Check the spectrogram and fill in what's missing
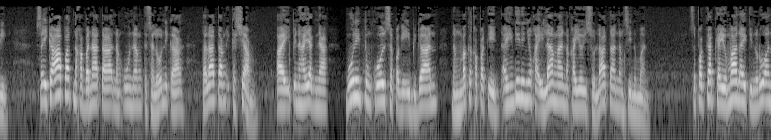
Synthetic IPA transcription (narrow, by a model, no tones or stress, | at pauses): ɪɡ̚ | sɐɪkaʔaːpɐt̪̚nɐkɐbɐnaːt̪anɐŋʔuːnɐŋt̪ɛsɐlonɪkɐ | t̪ɐlaːt̪ɐŋɪkɐʃam | ʔɐjɪpɪnɐɦɐjaɡ̚na | ŋuːnɪt̪ːʊŋko̞lsɐpɐɡiʔɪbɪɡanː | ɐŋmɐɡ̚kːɐkɐpɐt̪ɪd̪̚ɐjhɪnd̪inɪɲjo̞kɐʔɪlaːŋɐnːɐkɐjojsʊlaːt̪ɐnɐŋsinʊma̰n | sɐpɐɡ̚kat̪̚kɐjomanɐjt̪ɪnʊɾuːʔɐn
